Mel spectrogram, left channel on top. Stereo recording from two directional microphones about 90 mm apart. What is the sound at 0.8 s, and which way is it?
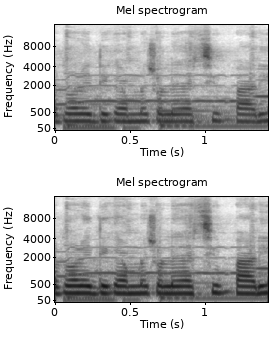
Speech, 55° right (ahead or behind).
